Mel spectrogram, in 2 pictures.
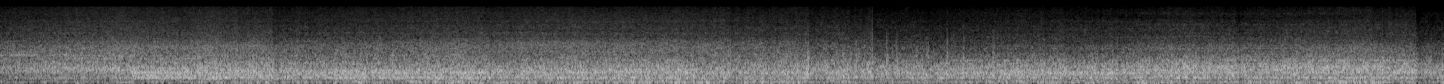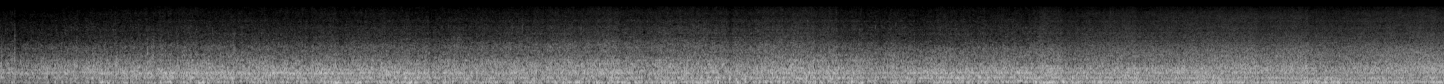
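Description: Steady motorway driving noise: tyres on the road, wind and engine of a Mercedes-Benz Arocs 3353 S 6x4 tractor unit running at speed alongside the vehicle carrying the microphone. The level dips slightly at a cut about halfway through.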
